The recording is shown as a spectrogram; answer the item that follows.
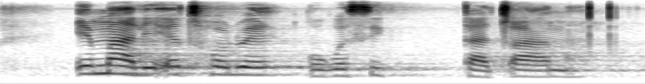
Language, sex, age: Zulu, female, 20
